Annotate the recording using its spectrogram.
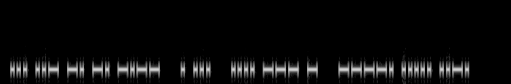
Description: Morse code, heard as a keyed tone, about 38 wpm, 700 Hz. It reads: SUNNY ES HOT 95F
